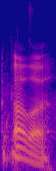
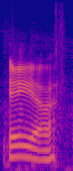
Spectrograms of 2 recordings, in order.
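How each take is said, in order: First: The middle consonant is an L sound. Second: The middle consonant is a Y sound. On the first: The speaker calls it wrong. "wait, no, that's not right" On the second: The speaker calls it right. "the A is like the Y sound"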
